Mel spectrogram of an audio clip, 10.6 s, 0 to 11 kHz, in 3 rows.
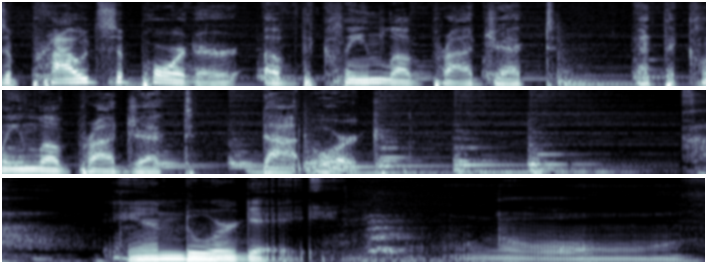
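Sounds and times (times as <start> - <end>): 
speech: 0.0 - 5.5, 7.6 - 8.7
dog barking with a drawn-out whining vocalization: 8.8 - 9.2.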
